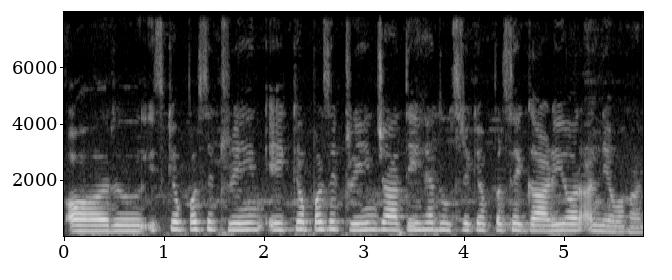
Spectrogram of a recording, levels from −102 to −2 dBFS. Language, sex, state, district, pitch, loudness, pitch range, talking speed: Hindi, female, Uttar Pradesh, Ghazipur, 235 Hz, -27 LUFS, 210-250 Hz, 205 wpm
